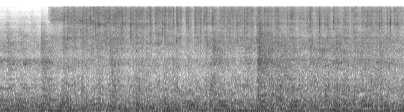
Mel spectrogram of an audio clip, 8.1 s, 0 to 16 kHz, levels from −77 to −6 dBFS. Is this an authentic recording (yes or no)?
no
